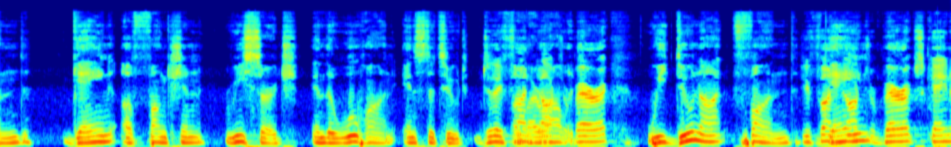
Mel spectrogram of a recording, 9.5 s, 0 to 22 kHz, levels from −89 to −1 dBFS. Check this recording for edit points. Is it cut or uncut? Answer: cut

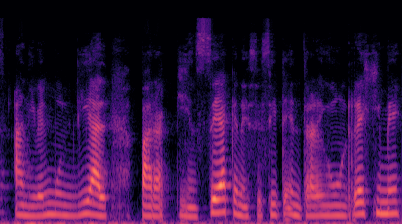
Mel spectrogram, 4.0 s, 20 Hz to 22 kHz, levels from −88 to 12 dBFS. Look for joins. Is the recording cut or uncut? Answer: uncut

